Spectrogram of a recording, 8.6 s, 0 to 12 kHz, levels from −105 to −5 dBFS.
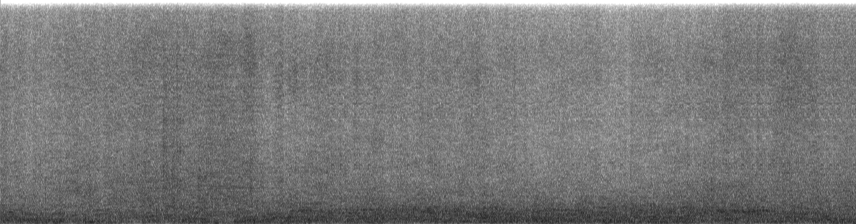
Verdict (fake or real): fake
